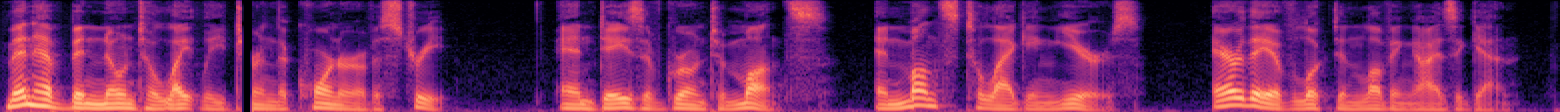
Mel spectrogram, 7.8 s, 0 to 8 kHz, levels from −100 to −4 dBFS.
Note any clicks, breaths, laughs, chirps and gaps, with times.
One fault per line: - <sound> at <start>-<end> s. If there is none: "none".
- dropout at 1.2-1.3 s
